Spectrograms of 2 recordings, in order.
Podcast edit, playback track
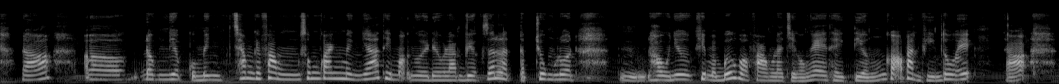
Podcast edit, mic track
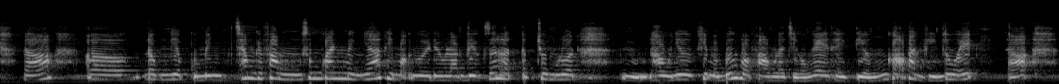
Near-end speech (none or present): none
